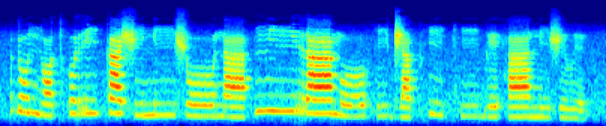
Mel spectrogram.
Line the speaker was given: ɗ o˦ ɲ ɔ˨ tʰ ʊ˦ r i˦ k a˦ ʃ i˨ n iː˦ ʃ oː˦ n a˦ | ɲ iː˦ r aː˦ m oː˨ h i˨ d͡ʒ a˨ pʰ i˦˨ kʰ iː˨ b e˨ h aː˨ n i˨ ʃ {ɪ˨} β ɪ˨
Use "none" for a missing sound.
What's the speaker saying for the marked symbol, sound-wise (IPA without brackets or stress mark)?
ɪ˨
